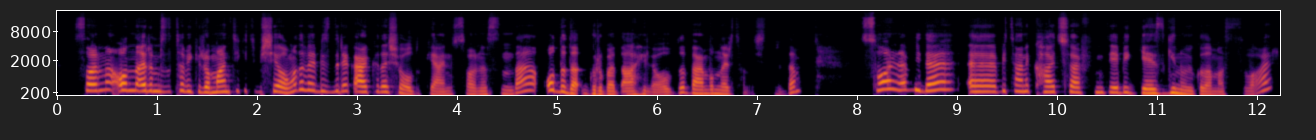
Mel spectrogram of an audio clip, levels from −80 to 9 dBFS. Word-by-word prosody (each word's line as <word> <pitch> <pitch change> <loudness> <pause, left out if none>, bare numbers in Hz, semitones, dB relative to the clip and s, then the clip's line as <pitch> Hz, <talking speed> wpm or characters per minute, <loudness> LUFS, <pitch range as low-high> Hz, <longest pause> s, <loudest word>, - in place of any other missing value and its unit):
Sonra 310 +3 +2
onunla 310 -1 +5
aramızda 275 -3 +3
tabii 280 0 -2
ki 245 - -7
romantik 245 +4 +2
hiçbir 265 -4 -12
şey 265 - +2
olmadı 240 +11 +1
ve 315 -3 -1
biz 265 -3 -6
direkt 280 0 -3
arkadaş 250 -2 +3
olduk, 155 -5 -4
yani, 135 +2 -5
sonrasında. 155 - -4
O 320 -1 +4
da 255 - +1
da 185 - +4
gruba 150 -4 -3
dâhil 140 0 -3
oldu. 125 - -4
Ben 170 -2 +2
bunları 160 -3 -3
tanıştırdım. 165 - -10 0.6
Sonra 340 0 +2
bir 325 -2 +3
de, 350 +4 +4
eee, 255 0 +3
1 285 - -4
tane 270 -2 -1
"Couchsurfing" 245 -3 -1
diye 220 -1 +1
bir 230 - -1
gezgin 190 0 +1
uygulaması 140 -3 -6
var. 325 - -7
245 Hz, 180 wpm, -22 LUFS, -, 0.6 s, onunla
